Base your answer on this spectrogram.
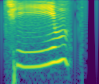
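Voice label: "cim5", Cantonese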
